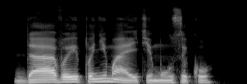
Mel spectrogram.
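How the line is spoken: Gloomy speech. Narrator (Russian): сказал мрачно Аллан

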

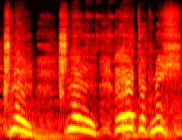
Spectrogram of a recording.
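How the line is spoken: Shouting to animals. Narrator (German): schrie den Tieren zu

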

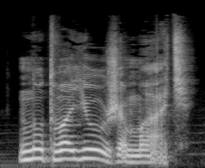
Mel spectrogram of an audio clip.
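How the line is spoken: Groan. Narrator (Russian): простонал Артур

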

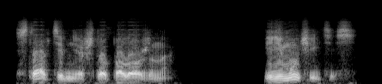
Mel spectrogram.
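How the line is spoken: Sharp, decisive student. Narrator (Russian): студент сказал это резким, решительным тоном

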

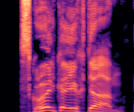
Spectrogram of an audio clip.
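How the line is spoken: Shouting. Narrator (Russian): крикнул я Финану

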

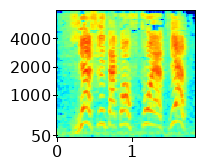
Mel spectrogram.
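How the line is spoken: Enraged shout. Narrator (Russian): прокричал взбешенный трубач

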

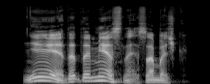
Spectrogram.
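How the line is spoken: Cheerful reply. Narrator (Russian): бодро откликнулся Боголюбов

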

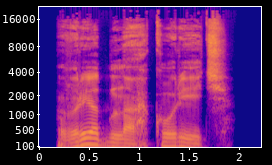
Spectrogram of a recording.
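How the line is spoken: Barely intelligible mutter. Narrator (Russian): едва понятно пробормотал тот

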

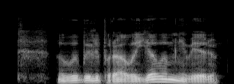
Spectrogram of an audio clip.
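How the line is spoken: Calm. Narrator (Russian): спокойно сказала Алина

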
